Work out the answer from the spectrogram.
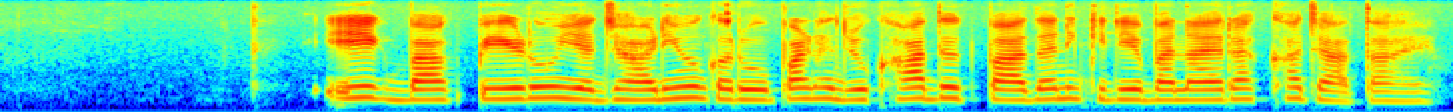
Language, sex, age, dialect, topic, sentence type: Hindi, female, 60-100, Awadhi Bundeli, agriculture, statement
